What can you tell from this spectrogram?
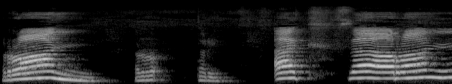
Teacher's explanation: ra baca dengan tebal, ra baris atas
